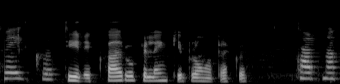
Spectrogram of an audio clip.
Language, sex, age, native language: Icelandic, female, 12, Icelandic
